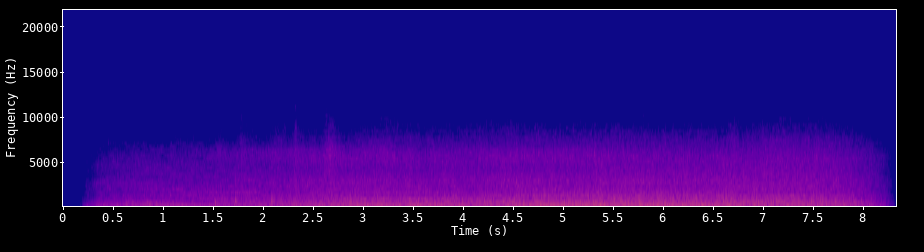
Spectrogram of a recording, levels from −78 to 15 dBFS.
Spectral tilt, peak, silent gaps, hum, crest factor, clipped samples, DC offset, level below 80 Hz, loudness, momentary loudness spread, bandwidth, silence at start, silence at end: -4.5 dB/octave; -26 dBFS; none; none; 16 dB; under 0.1%; under 0.1%; -54 dBFS; -40 LUFS; 9 LU; 11 kHz; 0.2 s; 0.05 s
